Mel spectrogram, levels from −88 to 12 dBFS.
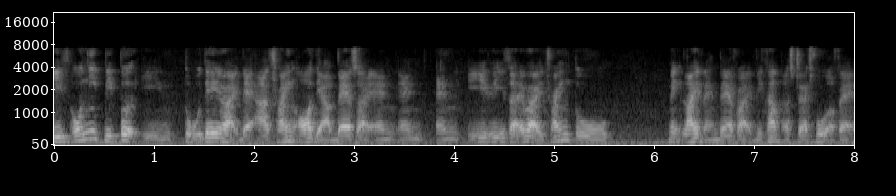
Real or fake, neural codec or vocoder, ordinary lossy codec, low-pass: real; none; none; 7.2 kHz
